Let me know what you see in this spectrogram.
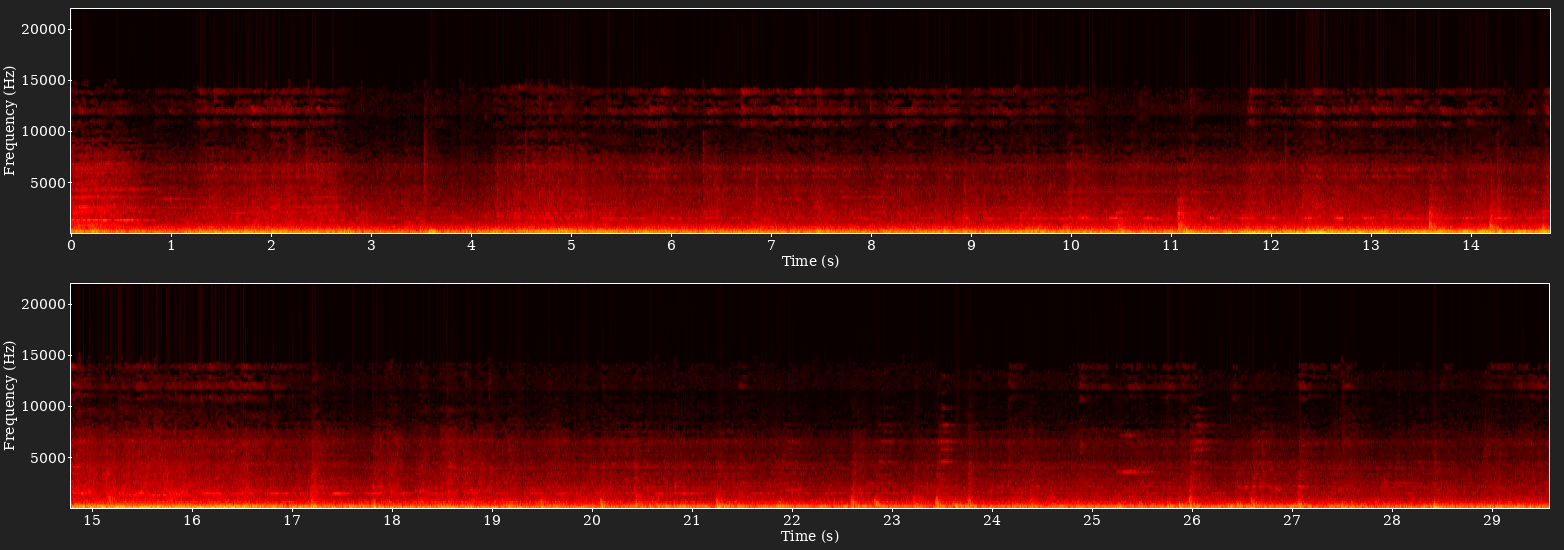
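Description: Passenger coach rolling slowly over the tracks, heard from aboard: a steady rumble of wheels on rail with scattered clicks and clacks over rail joints.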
